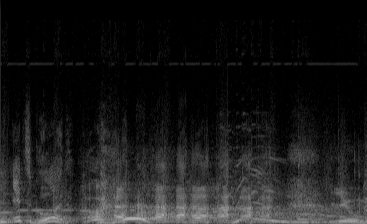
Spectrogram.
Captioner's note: laughs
